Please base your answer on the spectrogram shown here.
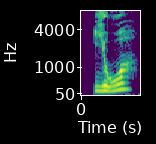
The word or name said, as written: jorde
